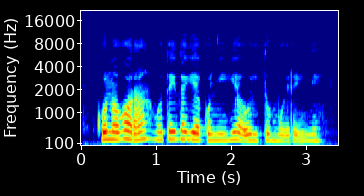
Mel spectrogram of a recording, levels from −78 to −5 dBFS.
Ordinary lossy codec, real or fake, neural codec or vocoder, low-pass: none; fake; vocoder, 44.1 kHz, 128 mel bands, Pupu-Vocoder; 10.8 kHz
